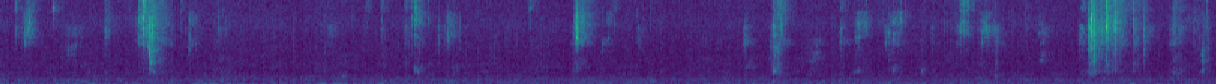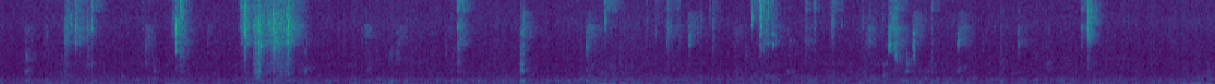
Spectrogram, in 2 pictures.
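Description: Close-up eating sounds: wet chewing and lip smacks while fingers pick at flaked fried salmon and rice, heard as scattered, irregular small clicks and squishes, a few louder ones about a second in, around seven seconds and around ten seconds.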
